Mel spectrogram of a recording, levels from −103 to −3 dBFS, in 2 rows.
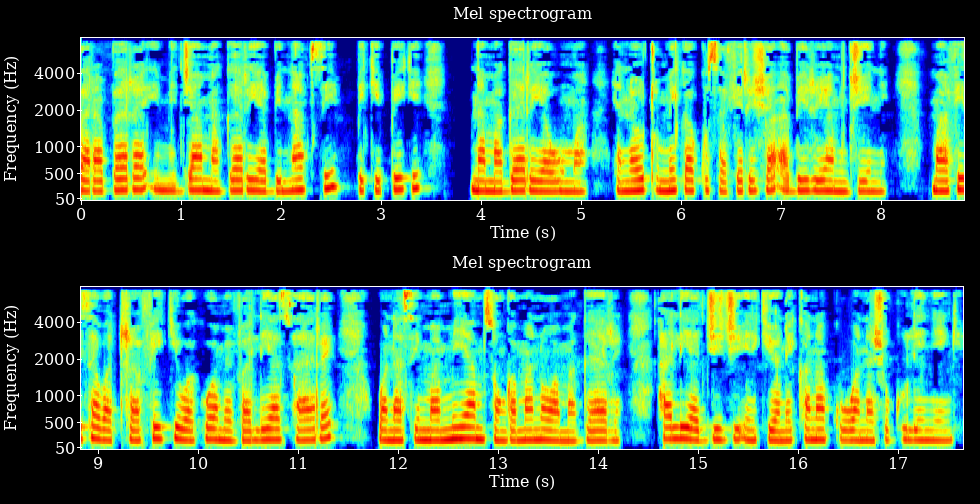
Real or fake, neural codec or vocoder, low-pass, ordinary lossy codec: real; none; 7.2 kHz; MP3, 32 kbps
